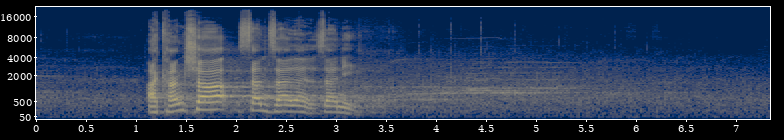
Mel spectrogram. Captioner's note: audience cheers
